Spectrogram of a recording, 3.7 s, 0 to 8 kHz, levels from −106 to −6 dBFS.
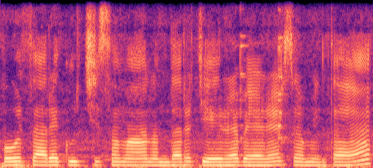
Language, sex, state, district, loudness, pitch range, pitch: Hindi, male, Chandigarh, Chandigarh, -14 LUFS, 155-165 Hz, 160 Hz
